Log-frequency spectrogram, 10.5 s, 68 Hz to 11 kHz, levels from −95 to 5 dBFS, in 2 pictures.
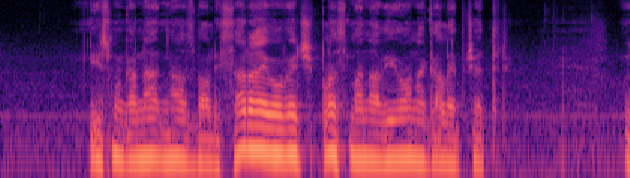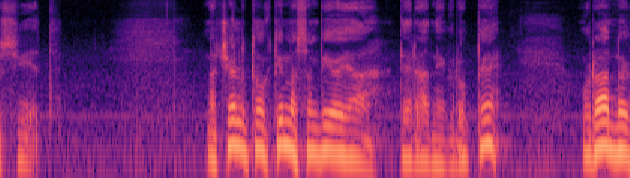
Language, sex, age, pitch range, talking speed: Croatian, male, 60-79, 110-145 Hz, 135 wpm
